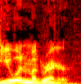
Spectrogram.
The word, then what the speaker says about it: Ewan McGregor: So you go Ewan McGregor. I say Ewan. You say Ewan. Ted, break the tie. I would say Ewan McGregor. Ted and Miles, you guys are correct. It is Ewan McGregor.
